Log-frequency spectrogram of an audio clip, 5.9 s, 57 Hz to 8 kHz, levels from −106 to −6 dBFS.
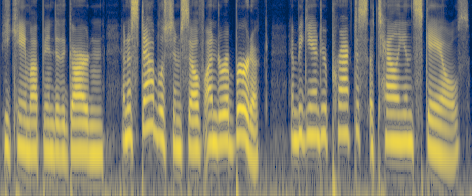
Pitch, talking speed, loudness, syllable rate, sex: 210 Hz, 185 wpm, -17 LUFS, 6.1 syllables/s, female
